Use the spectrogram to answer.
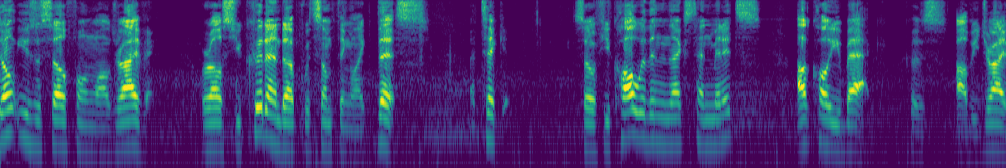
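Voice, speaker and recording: Here a man with a normal speaking voice talks at a fairly quick pace. His pitch is fairly high, and his loudness swings widely. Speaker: student TV news reporter. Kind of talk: TV news report.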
